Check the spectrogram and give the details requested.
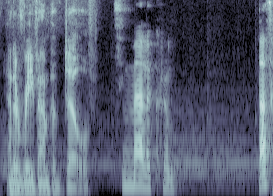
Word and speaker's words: Simulacrum: Simulacrum. That's how you're supposed to Breach's pronounce it?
